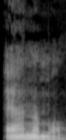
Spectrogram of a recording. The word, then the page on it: animal: American English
